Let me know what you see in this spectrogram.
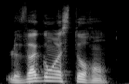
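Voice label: "le wagon restaurant", French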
